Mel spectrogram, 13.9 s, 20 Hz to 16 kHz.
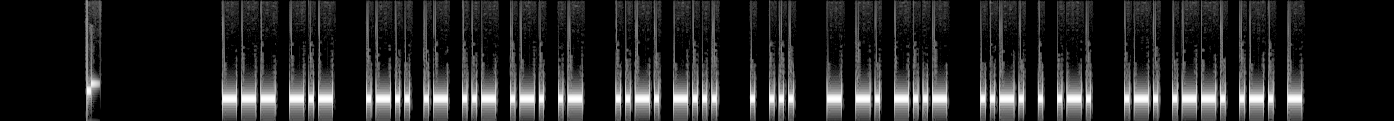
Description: Morse code, heard as a keyed tone, about 25 wpm, 700 Hz. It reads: OK LAURA FB ES TNX FER RPRT
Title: K1USN SST QSO Practice 25wpm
